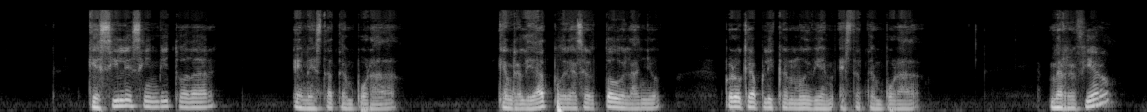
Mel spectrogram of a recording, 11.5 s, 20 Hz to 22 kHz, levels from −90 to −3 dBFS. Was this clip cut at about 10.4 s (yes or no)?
yes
